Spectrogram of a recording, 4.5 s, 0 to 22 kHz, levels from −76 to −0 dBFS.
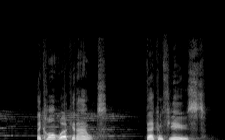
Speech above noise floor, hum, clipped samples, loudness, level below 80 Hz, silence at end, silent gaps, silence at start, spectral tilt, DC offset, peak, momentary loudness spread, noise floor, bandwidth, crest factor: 40 dB; none; under 0.1%; -18 LUFS; -66 dBFS; 0.45 s; none; 0.75 s; -6 dB/octave; under 0.1%; 0 dBFS; 19 LU; -57 dBFS; 15.5 kHz; 18 dB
